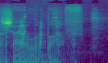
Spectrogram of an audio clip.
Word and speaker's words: LaBeouf: LaBouche? Yeah, that is correct. Yeah. Shia LaBeouf.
